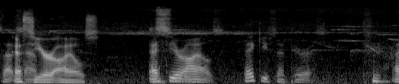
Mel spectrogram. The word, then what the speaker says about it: Essear: Beyond to the iser Isles how do he pronounce that isier Isles thank you seirus I have sensed an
